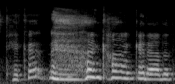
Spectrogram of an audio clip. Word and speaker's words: picot: to catch on that it's actually a French word and it should be pronounced picot but to me it's just it's picot I can't get out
